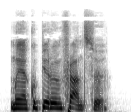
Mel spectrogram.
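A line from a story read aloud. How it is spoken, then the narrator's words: Rude interrupting soldier. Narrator (Russian): грубо перебил ее солдат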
